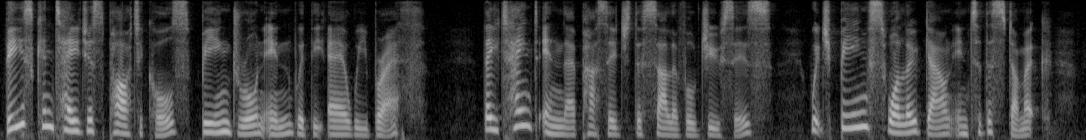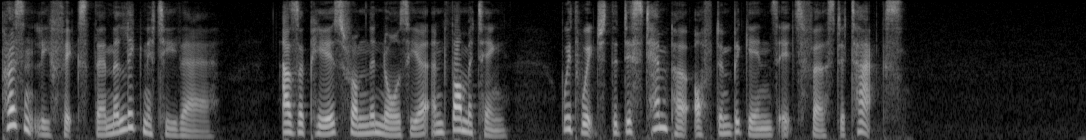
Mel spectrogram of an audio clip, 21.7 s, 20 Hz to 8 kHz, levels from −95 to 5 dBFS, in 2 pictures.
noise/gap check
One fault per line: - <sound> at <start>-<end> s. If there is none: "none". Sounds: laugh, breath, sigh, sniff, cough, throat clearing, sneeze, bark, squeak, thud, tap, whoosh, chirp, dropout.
none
